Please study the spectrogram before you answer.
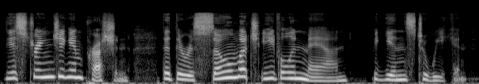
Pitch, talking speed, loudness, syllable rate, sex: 245 Hz, 175 wpm, -16 LUFS, 5.4 syllables/s, female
